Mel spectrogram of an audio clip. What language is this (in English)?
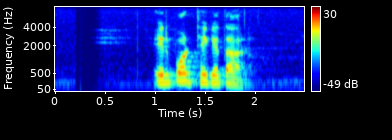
Bangla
